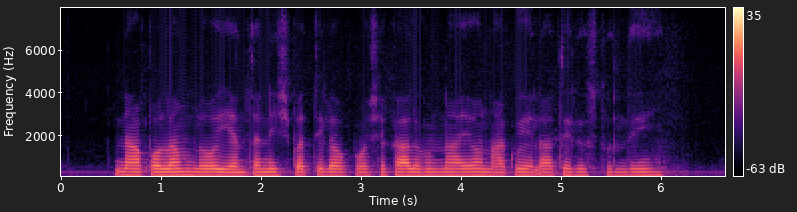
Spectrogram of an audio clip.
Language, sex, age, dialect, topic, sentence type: Telugu, female, 56-60, Central/Coastal, agriculture, question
